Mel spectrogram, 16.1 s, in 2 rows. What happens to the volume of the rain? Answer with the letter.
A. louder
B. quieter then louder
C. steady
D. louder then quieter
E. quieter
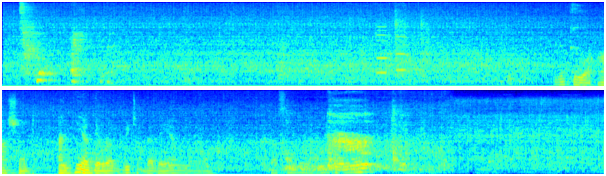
A.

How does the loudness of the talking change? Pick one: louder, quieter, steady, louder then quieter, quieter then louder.
louder then quieter.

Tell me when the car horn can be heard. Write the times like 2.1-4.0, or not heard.
5.0-5.5.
